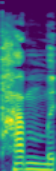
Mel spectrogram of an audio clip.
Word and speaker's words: thăm: Tôi định thăm mấy người bạn. Thăm. Thăm. – To see is pronounced with a mid-level tone.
